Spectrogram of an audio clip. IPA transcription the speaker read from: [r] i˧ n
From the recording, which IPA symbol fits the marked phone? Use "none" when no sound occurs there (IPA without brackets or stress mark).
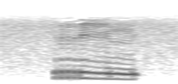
r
